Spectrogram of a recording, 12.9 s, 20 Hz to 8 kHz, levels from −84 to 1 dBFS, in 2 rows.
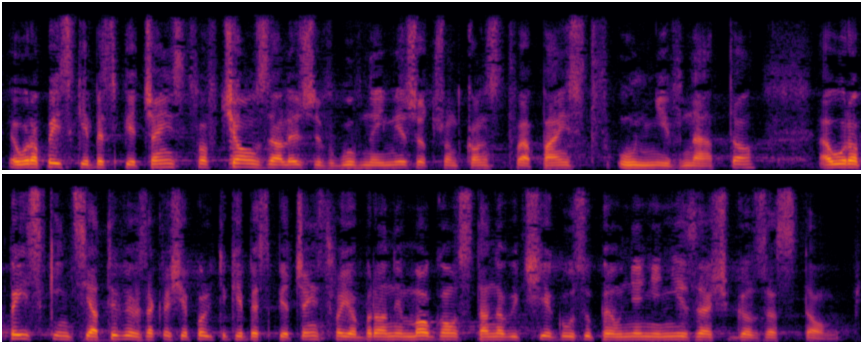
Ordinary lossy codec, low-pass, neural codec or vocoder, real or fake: AAC, 48 kbps; 7.2 kHz; none; real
